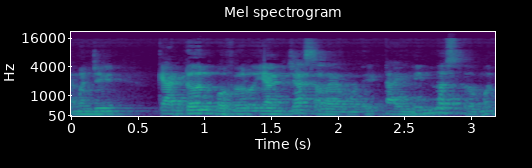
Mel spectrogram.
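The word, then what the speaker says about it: ptyalin: काय प्रेझट असत तर टायलीन नावाचा एक एन्झाईम प्रेझट असतो टायलीन बघा पीटी वाय त्याचा स्पेलिंग अस आहे टायलीन हा एन्झाईम रुमिनंट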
